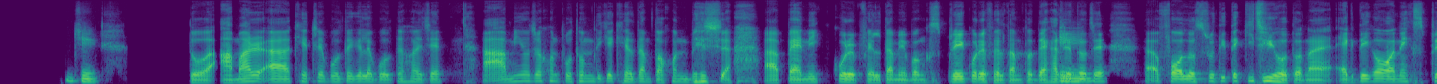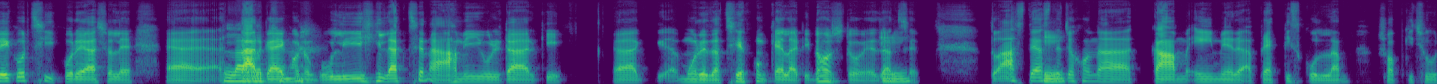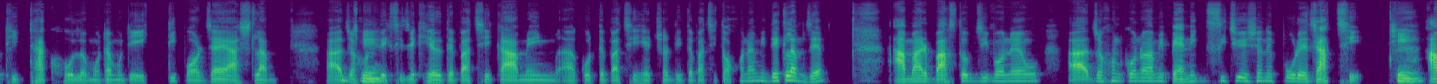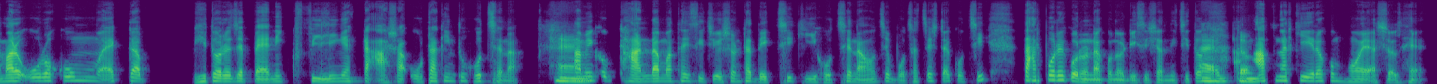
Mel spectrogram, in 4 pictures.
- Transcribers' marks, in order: lip smack; laughing while speaking: "বেশ"; chuckle; laughing while speaking: "গুলি লাগছে না আমি উল্টা … নষ্ট হয়ে যাচ্ছে"; tapping; in English: "কাম এইম"; lip smack; laughing while speaking: "হয় আসলে?"
- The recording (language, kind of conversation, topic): Bengali, unstructured, গেমিং কি আমাদের সৃজনশীলতাকে উজ্জীবিত করে?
